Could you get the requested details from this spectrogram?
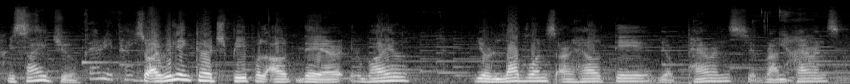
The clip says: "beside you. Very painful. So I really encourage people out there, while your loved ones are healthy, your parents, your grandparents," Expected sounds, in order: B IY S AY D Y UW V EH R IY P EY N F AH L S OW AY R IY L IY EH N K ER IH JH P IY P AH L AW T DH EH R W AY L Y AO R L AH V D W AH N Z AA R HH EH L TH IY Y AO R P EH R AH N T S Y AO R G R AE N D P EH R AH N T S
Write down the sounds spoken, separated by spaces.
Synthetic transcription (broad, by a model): B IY S AY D Y UW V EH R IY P S OW AY R IY L IY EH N K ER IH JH P IY P AH L AW T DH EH R W AY L Y AO R L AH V W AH N S AA R HH EH L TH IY Y AO R P EH R AH N T S Y AO R G R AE N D P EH R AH N T S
